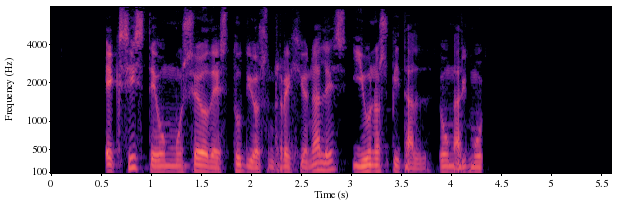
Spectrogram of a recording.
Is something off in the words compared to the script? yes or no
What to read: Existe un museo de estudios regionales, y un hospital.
yes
